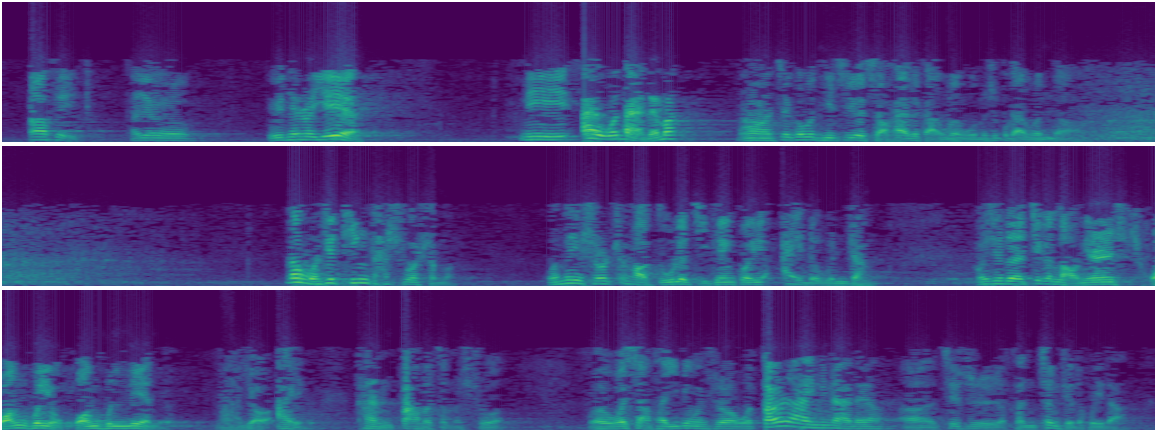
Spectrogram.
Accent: Shandong, China; 所以我们山东人就叫做严父慈母，慈母

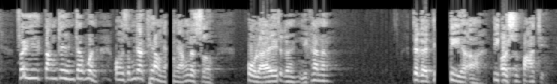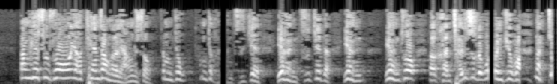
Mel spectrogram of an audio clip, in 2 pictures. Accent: Guangdong, China; 我的是北方，我是广东人

